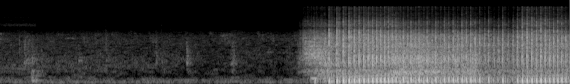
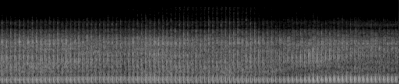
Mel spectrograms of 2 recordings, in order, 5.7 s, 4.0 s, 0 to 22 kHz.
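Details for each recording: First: Small gasoline engine fires after about three seconds, then hunts up and down roughly every 1.5 seconds; surging idle blamed on a rotten carburetor, proven by swapping carburetors between two engines. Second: Gasoline engine: even, steady putter at about four beats a second with no misfire, surge or knock; engine running cleanly.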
